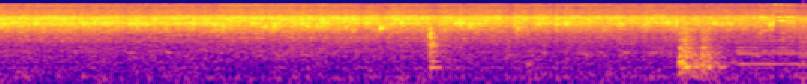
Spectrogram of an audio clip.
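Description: Garlic and fermented bean curd (fu yu) sizzling steadily in hot oil in a wok. A light click comes about three and a half seconds in, and a louder knock a little before the end.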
